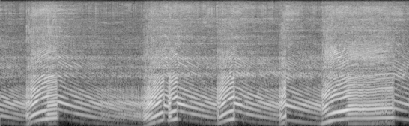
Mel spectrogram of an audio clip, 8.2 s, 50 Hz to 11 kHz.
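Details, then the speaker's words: Stihl 020 AV chainsaw, after a new clutch, chain and nose-bearing bar, idle turned up once warm: crisp two-stroke revs up hard under each cut and drops back cleanly, no bogging or stumble; runs phenomenally, felling a small tree in seconds. "well I am extremely happy with this the way it is it's amazing for such a small lightweight package such a small engine and cylinder it runs phenomenally and it just decimated that little tree in in seconds really"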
